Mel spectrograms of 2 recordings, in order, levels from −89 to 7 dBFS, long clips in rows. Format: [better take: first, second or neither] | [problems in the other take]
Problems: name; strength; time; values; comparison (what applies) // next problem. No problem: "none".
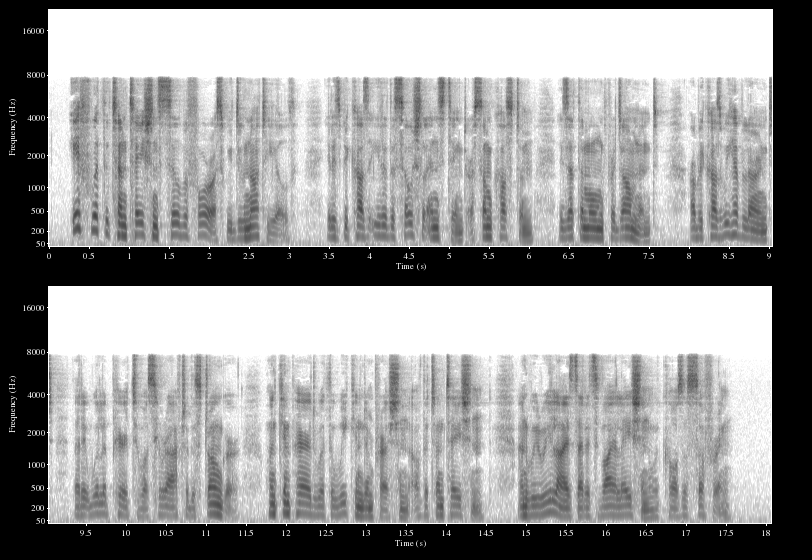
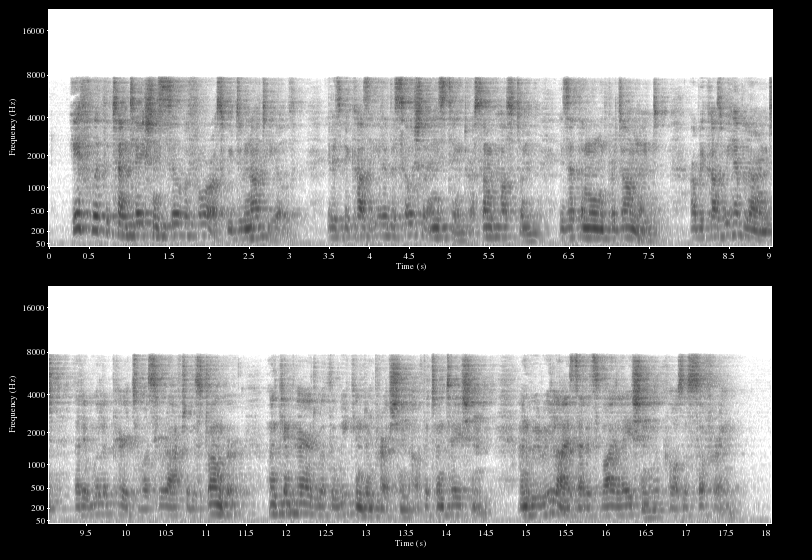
first | room echo; dies away in 0.8 s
